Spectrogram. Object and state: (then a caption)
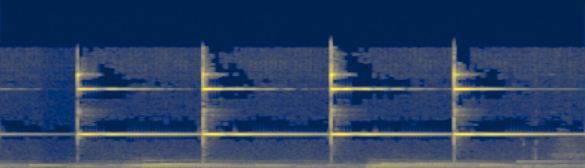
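Real silver coin. A real silver coin laid down is pinged four times with another coin, each tap giving a pure, high-pitched ringing note that fades within about a third of a second, over quiet background music. The clear, bell-like ring marks the coin as real silver.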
